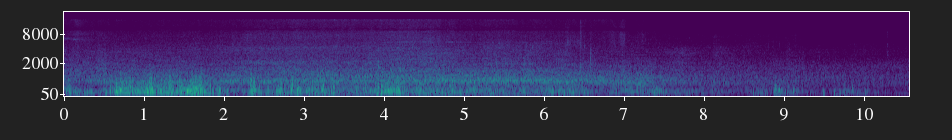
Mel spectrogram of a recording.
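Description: Articulated lorry driving past close by: engine and tyre noise that swells to its loudest about a second in, then fades steadily as it pulls away.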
